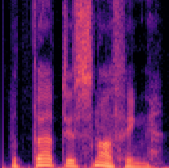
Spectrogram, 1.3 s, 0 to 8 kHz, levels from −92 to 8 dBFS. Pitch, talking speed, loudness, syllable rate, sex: 110 Hz, 190 wpm, -16 LUFS, 5.0 syllables/s, male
